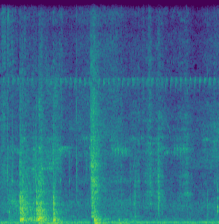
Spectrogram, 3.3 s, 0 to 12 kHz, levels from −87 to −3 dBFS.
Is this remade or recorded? recorded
